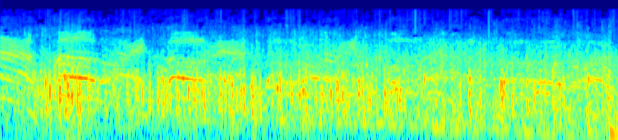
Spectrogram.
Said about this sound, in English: Pull up the horses.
